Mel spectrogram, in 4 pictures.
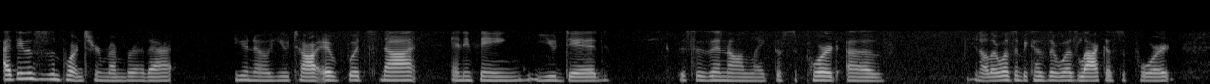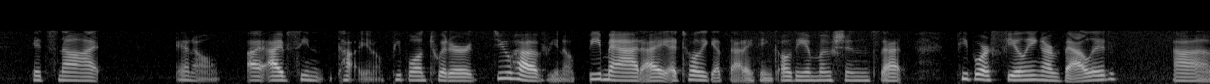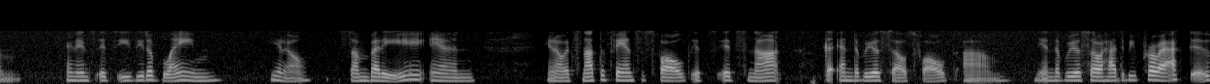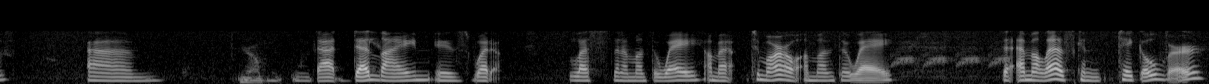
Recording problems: high frequencies cut off; severe; nothing above 5 kHz
hiss; faint; throughout; 30 dB below the speech
alarm; faint; from 45 to 46 s; peak 15 dB below the speech

